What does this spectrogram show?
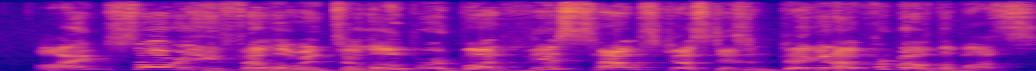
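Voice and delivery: very high, very loud, shrill, booming sing-song call. Voicing an unseen figure calling down from upstairs: voice calling out from upstairs. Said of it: "you hear a voice kind of call out".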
